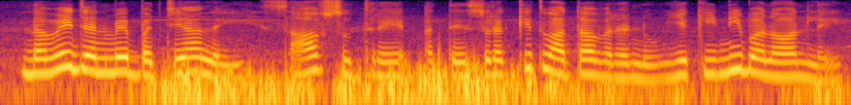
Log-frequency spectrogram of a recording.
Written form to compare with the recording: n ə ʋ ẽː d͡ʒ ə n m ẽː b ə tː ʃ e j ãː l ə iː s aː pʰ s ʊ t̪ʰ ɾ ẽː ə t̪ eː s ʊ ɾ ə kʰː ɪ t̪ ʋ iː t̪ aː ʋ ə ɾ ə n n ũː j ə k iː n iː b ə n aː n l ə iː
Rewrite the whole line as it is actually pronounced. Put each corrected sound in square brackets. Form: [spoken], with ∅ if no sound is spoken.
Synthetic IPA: n ə ʋ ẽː d͡ʒ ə n m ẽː b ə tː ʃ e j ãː l ə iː s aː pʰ s ʊ t̪ʰ ɾ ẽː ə t̪ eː s ʊ ɾ ə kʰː ɪ t̪ ʋ [aː] t̪ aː ʋ ə ɾ ə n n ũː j ə k iː n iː b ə n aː n l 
